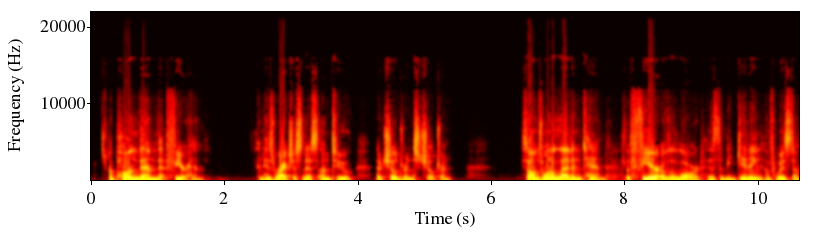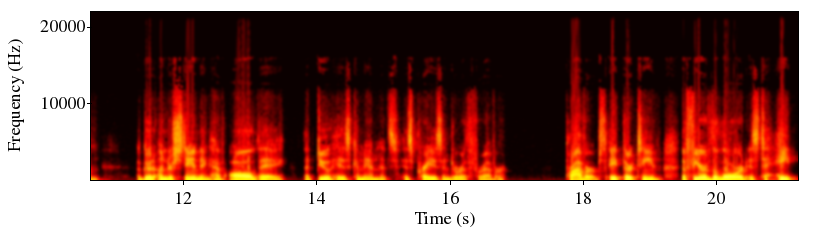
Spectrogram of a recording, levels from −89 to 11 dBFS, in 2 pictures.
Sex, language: male, English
